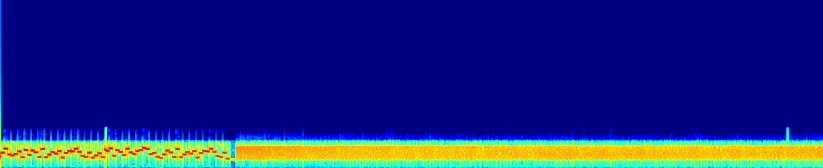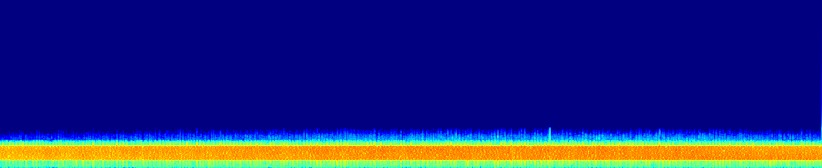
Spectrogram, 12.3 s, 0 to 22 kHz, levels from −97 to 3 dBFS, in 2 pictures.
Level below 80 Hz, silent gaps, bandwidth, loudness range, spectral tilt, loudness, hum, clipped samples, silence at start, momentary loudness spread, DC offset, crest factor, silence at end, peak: -74 dBFS; none; 5.4 kHz; 6 LU; -1 dB/octave; -13 LUFS; none; under 0.1%; 0 s; 10 LU; under 0.1%; 12 dB; 0 s; -4 dBFS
